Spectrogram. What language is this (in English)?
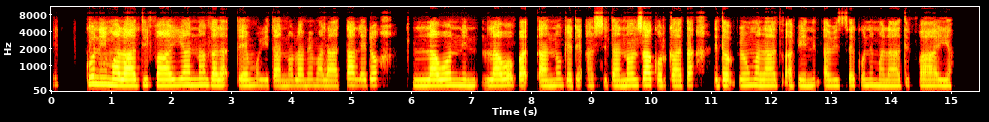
Sidamo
